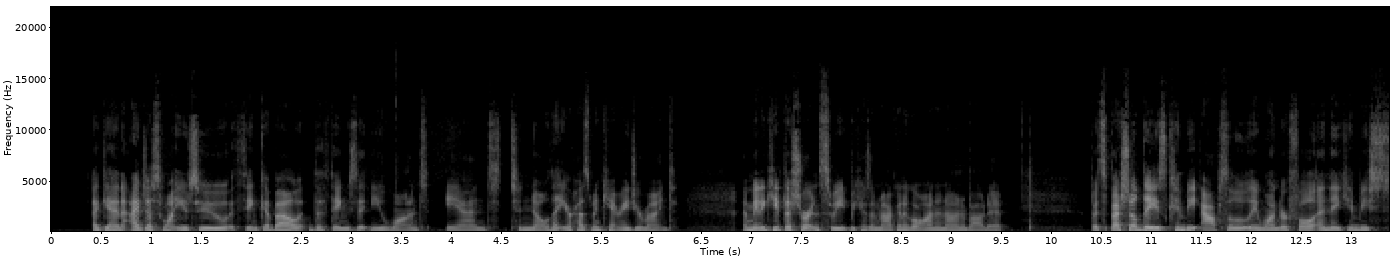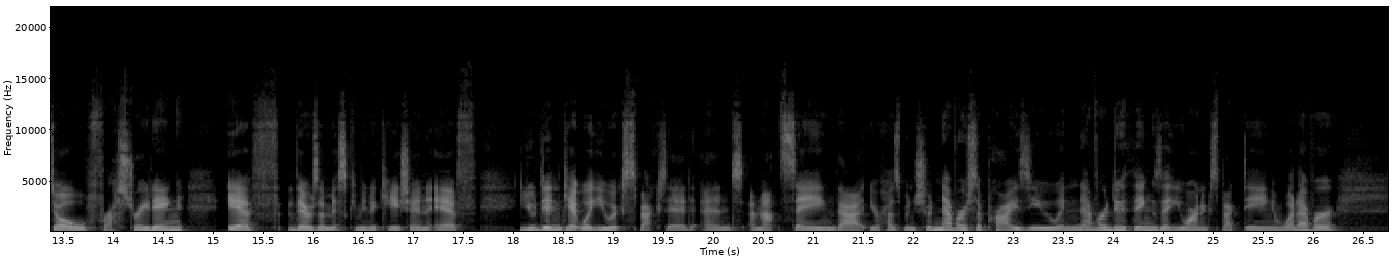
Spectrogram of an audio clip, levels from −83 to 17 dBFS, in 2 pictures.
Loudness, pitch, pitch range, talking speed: -34 LUFS, 195 Hz, 175-225 Hz, 195 wpm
